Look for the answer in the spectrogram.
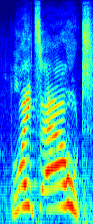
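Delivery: small, faint, squeaky, high-pitched calling voice. Telling the players what they hear, a voice calls out in a faint, squeaky voice. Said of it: "a faint, squeaky voice uh, call out".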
